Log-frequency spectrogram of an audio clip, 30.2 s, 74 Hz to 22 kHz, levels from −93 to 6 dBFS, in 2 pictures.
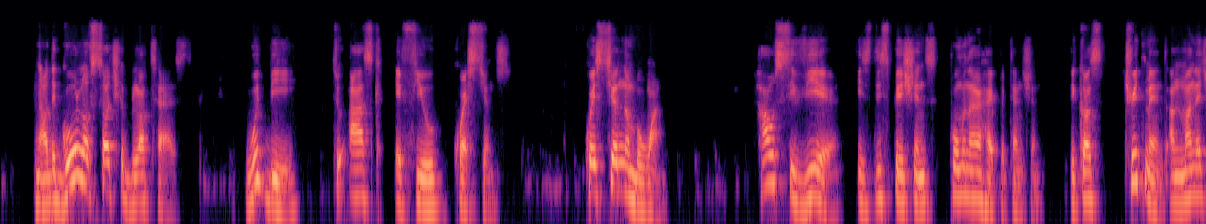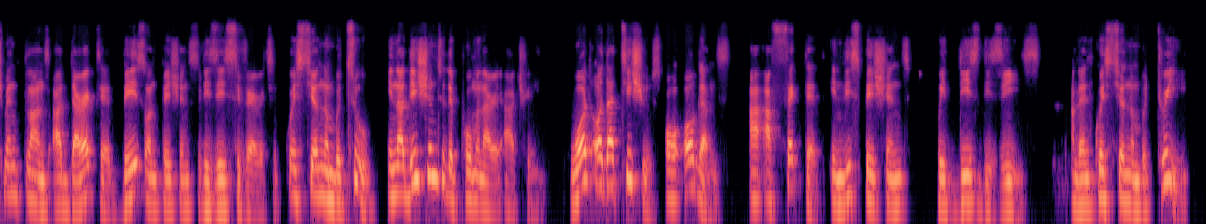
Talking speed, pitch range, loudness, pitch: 125 wpm, 120-180 Hz, -21 LUFS, 140 Hz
